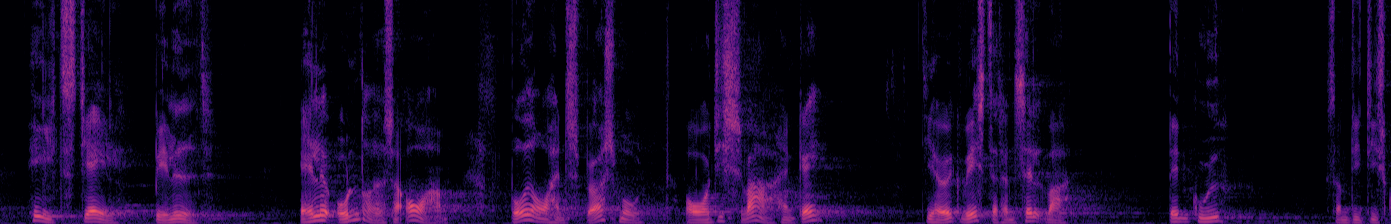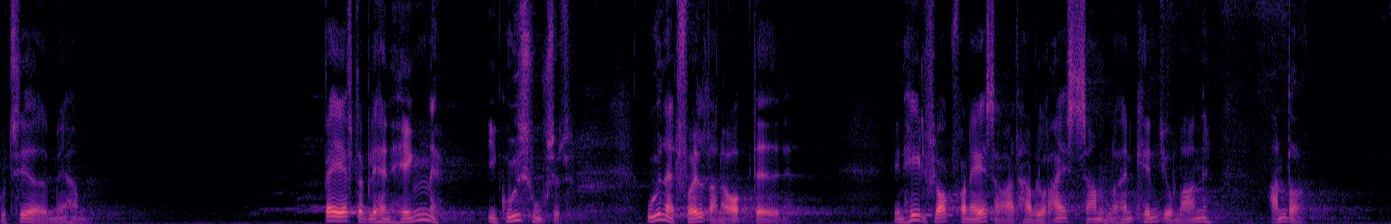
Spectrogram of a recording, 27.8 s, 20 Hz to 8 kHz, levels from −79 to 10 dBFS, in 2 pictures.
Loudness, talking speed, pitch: -32 LUFS, 130 wpm, 160 Hz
